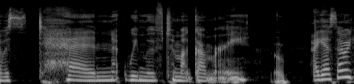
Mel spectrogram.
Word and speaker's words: Montgomery: Which I'm trying to pronounce it correctly because it's spelled Montgomery, but everybody there says Mont. So I got to say Montgomery. They say Gummery or Gummery? Let me see. Montgomery. Gummery. Yeah. But I used to be like Montgomery, and everybody's like, "Don't say it like that."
